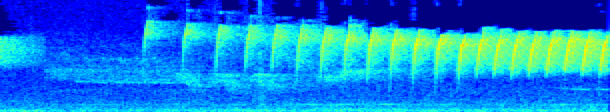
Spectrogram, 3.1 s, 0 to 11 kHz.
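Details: A wood warbler in Brussels, Belgium, in June 2011 gives one thin high note, then a run of sharp ticking notes that speed up into a dry, shivering trill. The background is quiet.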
